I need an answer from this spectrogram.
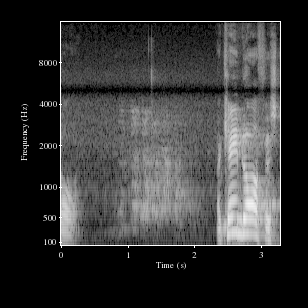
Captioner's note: laughter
